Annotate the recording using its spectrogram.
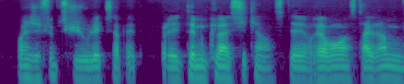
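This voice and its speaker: A man with a fairly low pitch talks in a quiet setting. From Belgium. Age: 20s. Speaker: comedian. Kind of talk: casual interview. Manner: casual, hesitant with many fillers.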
